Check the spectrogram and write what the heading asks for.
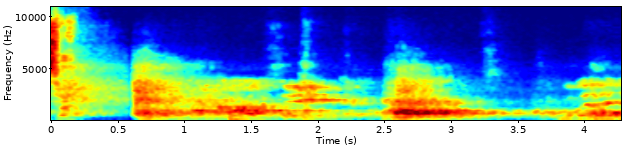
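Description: A padel rally in an indoor hall: dull thuds of the ball off rackets and the court, over a steady murmur of voices and hall noise that starts about half a second in.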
